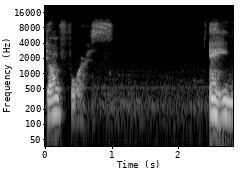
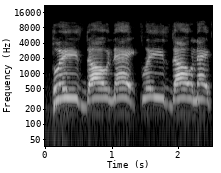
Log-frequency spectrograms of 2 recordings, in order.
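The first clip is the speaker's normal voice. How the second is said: pleading shout; 13 semitones higher, much slower than usual. Real, not acted. Urgent appeal to viewers.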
